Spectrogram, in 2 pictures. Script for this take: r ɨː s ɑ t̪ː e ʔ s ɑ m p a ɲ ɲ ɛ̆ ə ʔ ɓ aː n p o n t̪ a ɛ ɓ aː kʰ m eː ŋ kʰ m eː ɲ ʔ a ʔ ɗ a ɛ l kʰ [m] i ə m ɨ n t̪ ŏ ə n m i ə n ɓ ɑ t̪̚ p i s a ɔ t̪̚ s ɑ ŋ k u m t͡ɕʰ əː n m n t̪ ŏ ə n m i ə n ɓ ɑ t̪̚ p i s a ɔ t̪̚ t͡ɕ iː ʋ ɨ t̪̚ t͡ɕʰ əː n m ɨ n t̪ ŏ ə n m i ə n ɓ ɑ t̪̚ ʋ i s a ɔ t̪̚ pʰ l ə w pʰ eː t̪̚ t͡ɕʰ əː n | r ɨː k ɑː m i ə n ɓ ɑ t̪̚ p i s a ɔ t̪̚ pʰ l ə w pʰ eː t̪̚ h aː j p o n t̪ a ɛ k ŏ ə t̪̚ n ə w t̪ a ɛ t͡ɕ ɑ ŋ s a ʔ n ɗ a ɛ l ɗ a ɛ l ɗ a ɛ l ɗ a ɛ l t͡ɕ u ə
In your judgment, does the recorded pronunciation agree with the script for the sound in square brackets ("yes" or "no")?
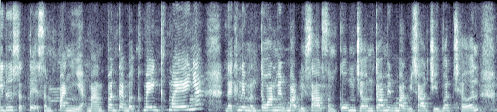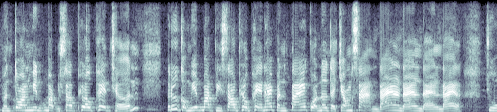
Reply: no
